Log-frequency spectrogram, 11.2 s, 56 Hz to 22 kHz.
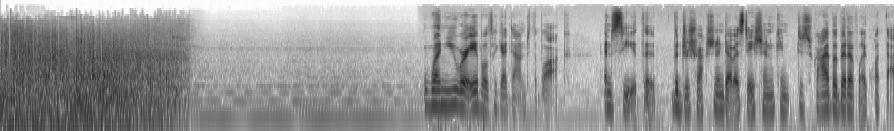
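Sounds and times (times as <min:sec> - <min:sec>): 
explosion of a satchel dropped from a helicopter: 0:00.0 - 0:02.6
speech: 0:05.4 - 0:11.1.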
